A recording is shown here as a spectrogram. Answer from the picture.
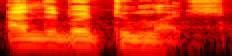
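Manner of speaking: put-on soft, low Russian accent, wearily backing off; quiet Russian voice saying enough. Russia telling the US to stop, in a quiet Russian accent. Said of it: "Even Russia was like".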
